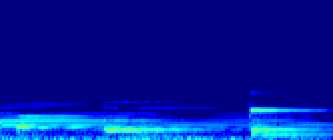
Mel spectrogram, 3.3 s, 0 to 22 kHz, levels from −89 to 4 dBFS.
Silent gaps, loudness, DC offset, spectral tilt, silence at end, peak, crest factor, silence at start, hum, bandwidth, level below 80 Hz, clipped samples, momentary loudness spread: none; -54 LUFS; under 0.1%; -10.5 dB/octave; 0 s; -38 dBFS; 16 dB; 0 s; none; 19 kHz; -68 dBFS; under 0.1%; 13 LU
